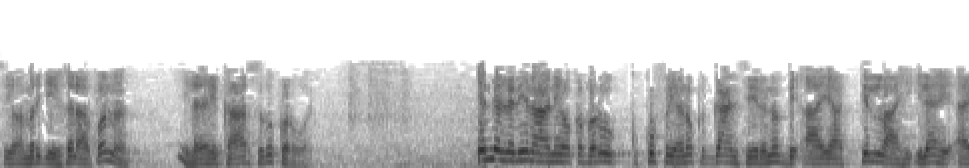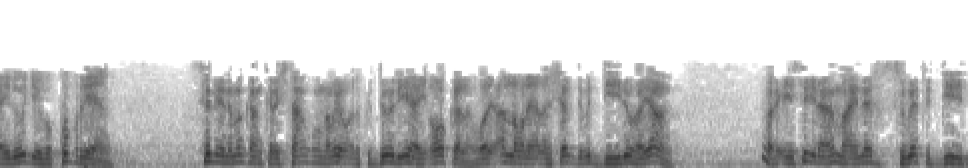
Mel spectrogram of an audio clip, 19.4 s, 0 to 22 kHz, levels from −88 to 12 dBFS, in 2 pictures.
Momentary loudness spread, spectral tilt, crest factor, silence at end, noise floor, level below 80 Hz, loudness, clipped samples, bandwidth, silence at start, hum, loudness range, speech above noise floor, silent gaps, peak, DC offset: 6 LU; -10 dB/octave; 16 dB; 0 s; -43 dBFS; -44 dBFS; -18 LUFS; under 0.1%; 4.9 kHz; 0 s; none; 3 LU; 26 dB; none; -2 dBFS; under 0.1%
